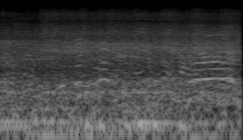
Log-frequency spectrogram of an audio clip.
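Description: Dense crowd noise: many voices talking and calling out at once over a steady low rumble.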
